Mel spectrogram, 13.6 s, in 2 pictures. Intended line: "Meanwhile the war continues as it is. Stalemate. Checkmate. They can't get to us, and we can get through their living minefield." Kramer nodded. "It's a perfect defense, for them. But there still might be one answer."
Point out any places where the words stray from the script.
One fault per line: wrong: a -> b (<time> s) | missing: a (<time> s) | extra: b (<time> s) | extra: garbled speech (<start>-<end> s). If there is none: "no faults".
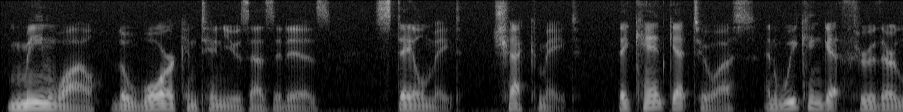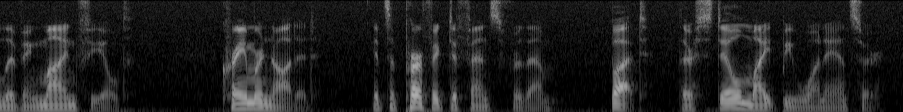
no faults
